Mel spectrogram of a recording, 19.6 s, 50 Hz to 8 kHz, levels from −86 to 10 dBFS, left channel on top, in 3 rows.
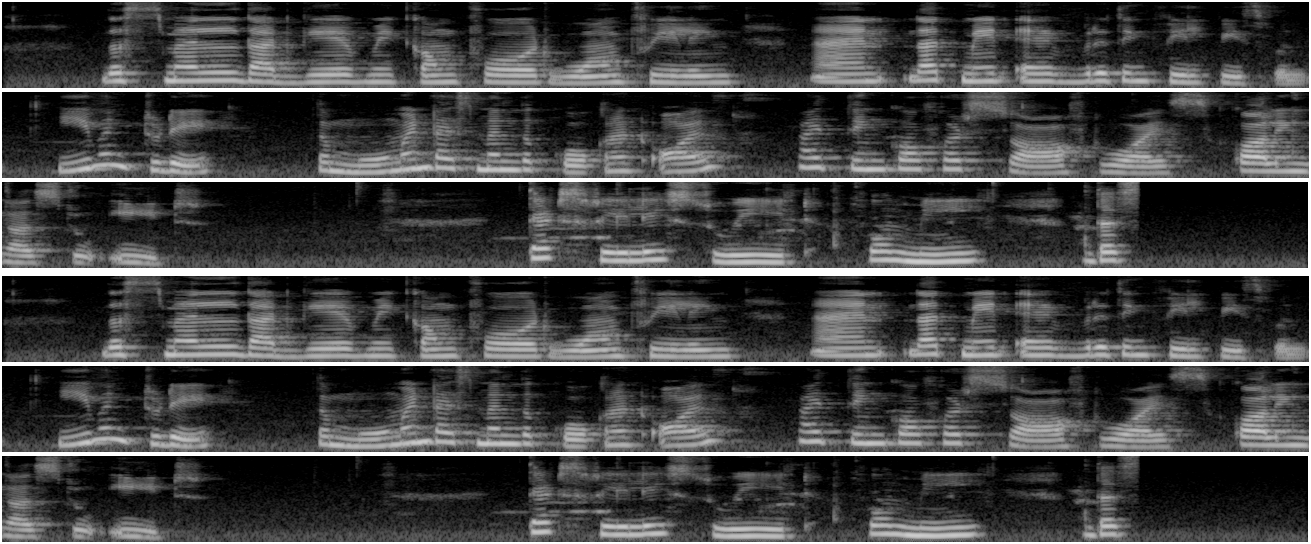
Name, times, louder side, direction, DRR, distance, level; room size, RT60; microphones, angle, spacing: voice 1, 0.5-3.7 4.0-6.5 6.8-7.6 8.1-10.2 10.5-14.1, equal, 5° left, 2.6 m, -21 dB
voice 2, 15.7-17.0 17.4-18.8, left 1 dB, 35° left, 6.9 m, -17 dB
head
